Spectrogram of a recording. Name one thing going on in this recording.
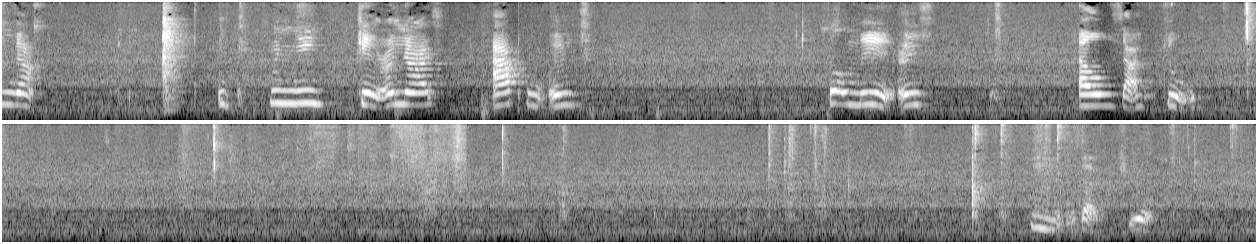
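A young girl talks softly and playfully close by.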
